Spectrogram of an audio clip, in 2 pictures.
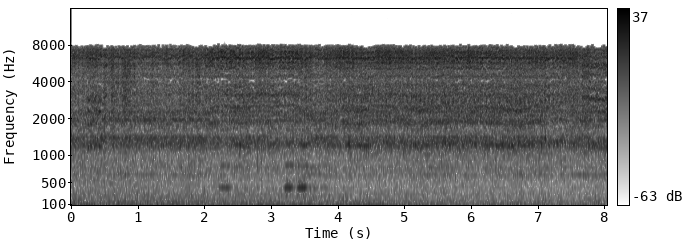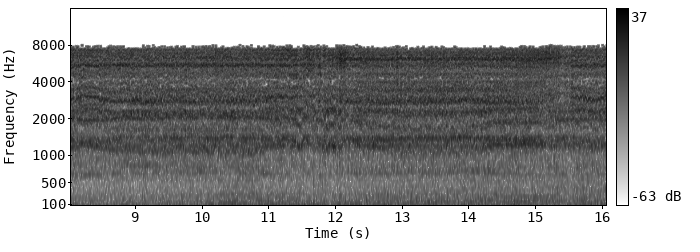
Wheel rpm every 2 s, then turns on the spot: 170, 170, 160, 160, 160, 160, 160, 170.
none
